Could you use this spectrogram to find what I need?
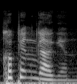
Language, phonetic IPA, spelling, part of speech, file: Russian, [kəpʲɪnˈɡaɡʲɪn], Копенгаген, proper noun, Ru-Копенгаген.ogg
- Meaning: Copenhagen (the capital city of Denmark)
